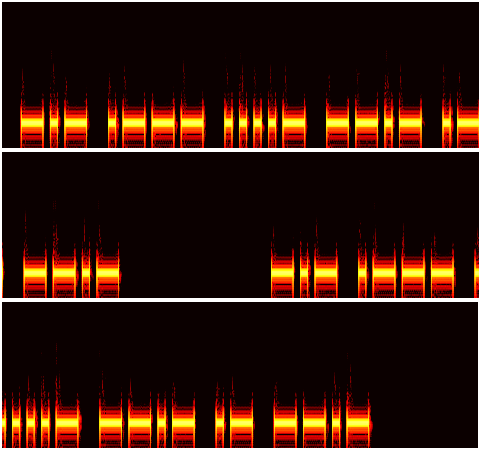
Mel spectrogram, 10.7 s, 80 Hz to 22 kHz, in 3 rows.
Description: Morse code, heard as a keyed tone, about 22 wpm, 700 Hz. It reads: KJ4QAQ KJ4QAQ
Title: USA Call Signs - 6 Characters - Repeated 2x - 22wpm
